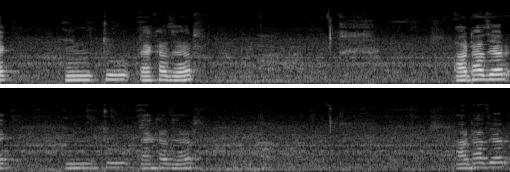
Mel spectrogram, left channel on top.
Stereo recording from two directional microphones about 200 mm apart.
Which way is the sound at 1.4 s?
45° left (ahead or behind).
